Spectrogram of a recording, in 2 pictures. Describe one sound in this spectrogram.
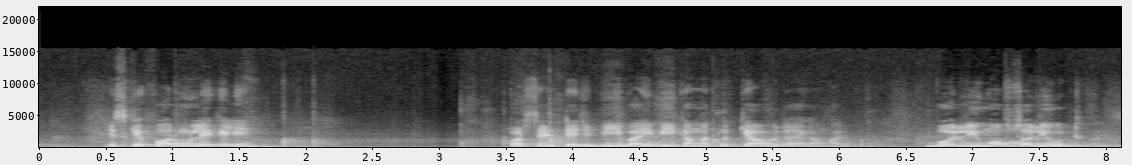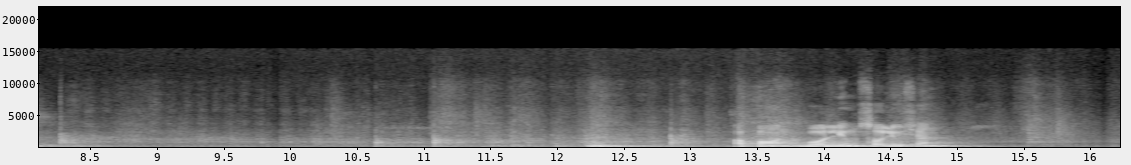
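A man speaks calmly and clearly, explaining as he teaches.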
